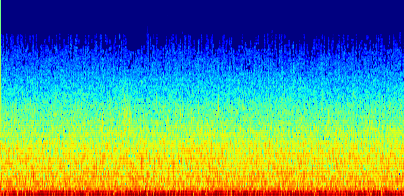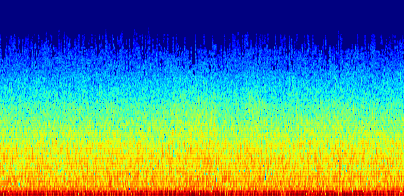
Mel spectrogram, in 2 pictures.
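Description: Water rushes and bubbles around a moving vehicle.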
